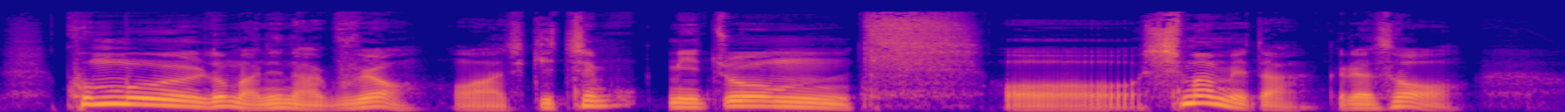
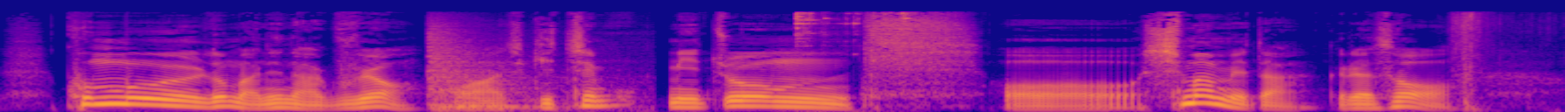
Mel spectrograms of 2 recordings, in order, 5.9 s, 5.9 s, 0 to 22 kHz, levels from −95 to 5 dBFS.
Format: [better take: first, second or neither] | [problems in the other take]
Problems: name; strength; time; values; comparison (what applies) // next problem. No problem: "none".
first | door banging; noticeable; at 1.5 s; peak 9 dB below the speech // jangling keys; noticeable; at 3 s; peak 9 dB below the speech // footsteps; faint; at 5.5 s; peak 15 dB below the speech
